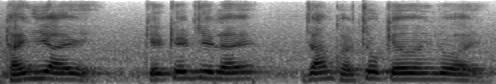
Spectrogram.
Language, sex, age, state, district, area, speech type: Sindhi, male, 45-60, Maharashtra, Mumbai Suburban, urban, spontaneous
